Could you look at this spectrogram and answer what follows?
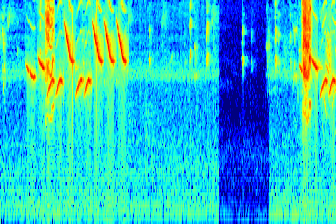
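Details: Double-collared seedeater in the viviti song style, with female calls, played to warm up and stimulate a cold male to sing. A quick run of high, sharp, slurred whistled notes repeating for about two seconds, a pause, then another burst, over a steady low hum.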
